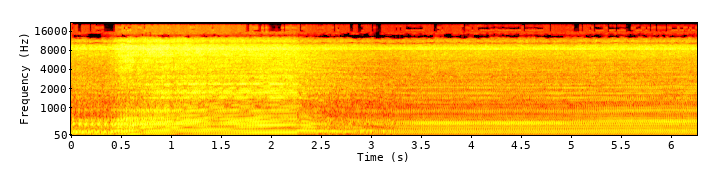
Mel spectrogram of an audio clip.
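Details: Honda XL70 K0, cold start on choke in mid-40s °F weather, 6-volt battery: blips up then settles to a steady thumping idle around three and a half beats a second; normal cold idle warming up.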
